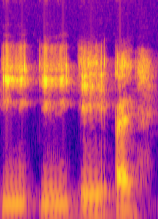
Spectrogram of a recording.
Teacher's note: अग्रस्वर में आते हैं, मतलब जीवा के आगे वाला हिस्सा जो है इसमें उपयोग आ रहा है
